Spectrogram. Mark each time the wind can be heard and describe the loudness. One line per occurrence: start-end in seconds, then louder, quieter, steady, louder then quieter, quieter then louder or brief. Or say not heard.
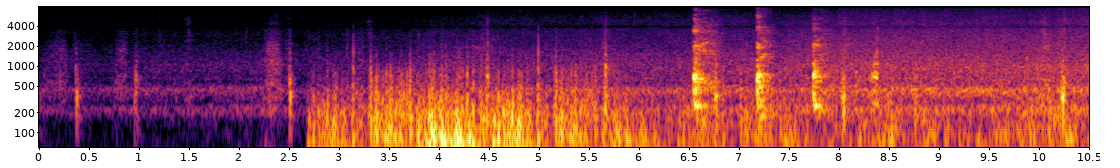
2.6-10.4 quieter.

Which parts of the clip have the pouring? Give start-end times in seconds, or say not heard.
not heard.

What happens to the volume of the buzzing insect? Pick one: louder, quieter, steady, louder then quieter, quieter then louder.
louder.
